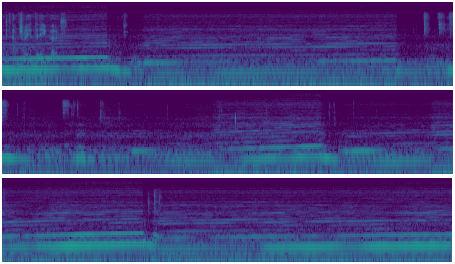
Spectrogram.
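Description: A race car engine in the iRacing sim whines steadily, its pitch sweeping up through gears and dropping under braking, with faint tire noise, while someone talks over it throughout.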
